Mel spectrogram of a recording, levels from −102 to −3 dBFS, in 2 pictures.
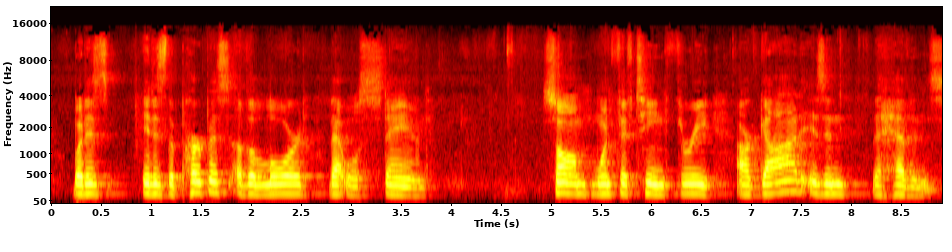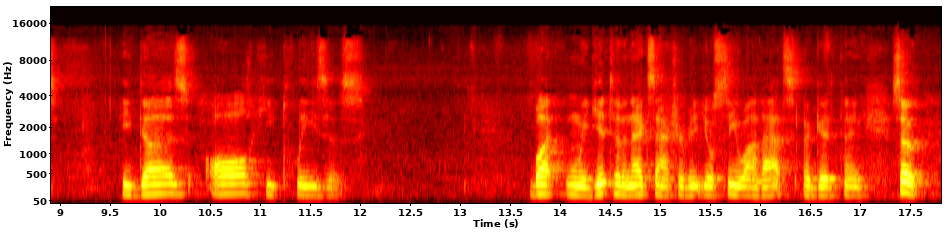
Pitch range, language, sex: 140-160 Hz, English, male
